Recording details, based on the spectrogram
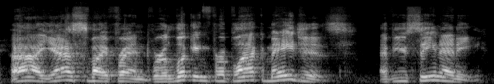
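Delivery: shouting too loud. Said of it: "take it down a few levels".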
